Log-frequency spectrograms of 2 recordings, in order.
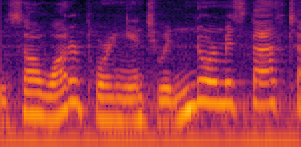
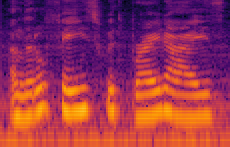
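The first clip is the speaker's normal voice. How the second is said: plain reading voice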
